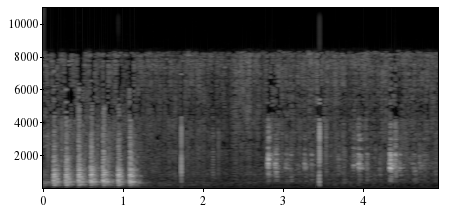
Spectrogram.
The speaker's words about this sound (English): Someone knocked.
